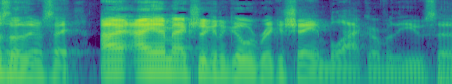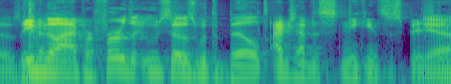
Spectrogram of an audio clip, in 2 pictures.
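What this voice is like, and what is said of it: Usual voice. Nothing is said of it.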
